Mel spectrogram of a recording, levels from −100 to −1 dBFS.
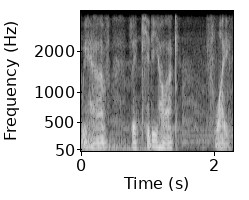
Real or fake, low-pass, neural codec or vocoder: fake; 3.6 kHz; codec, 16 kHz, 16 kbps, FunCodec, trained on Chinese and English, 50 frames a second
